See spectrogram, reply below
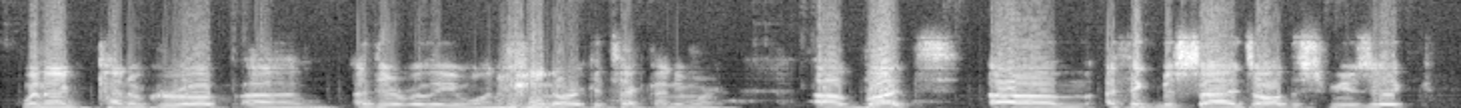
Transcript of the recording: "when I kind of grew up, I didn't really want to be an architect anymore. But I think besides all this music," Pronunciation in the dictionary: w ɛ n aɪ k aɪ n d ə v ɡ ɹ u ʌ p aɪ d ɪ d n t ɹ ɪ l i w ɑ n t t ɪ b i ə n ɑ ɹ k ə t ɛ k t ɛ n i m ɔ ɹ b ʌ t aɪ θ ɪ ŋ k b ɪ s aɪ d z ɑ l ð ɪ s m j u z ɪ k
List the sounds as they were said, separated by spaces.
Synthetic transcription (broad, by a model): w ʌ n aɪ k aɪ n d ə v ɡ ɹ u ʌ p aɪ d ɪ d n t ɹ ɪ l i w ɑ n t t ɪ b i ə n ɑ ɹ k ə t ɛ k t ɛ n i m ɔ ɹ b ʌ t aɪ θ ɪ ŋ k b ɪ s aɪ d z ɑ l ð ɪ s m j u z ɪ k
